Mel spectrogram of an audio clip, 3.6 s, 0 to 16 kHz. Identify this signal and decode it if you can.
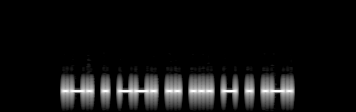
Morse code, heard as a keyed tone, about 31 wpm, 700 Hz. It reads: REGISTER
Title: Sentences from Top 1200 Words - New Word Drill - 30wpm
